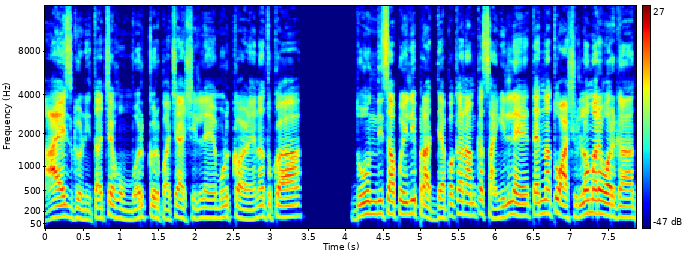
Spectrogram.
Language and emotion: Goan Konkani, angry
